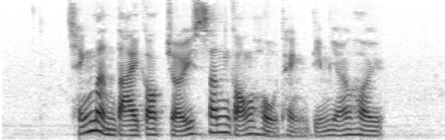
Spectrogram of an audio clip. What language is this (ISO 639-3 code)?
yue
